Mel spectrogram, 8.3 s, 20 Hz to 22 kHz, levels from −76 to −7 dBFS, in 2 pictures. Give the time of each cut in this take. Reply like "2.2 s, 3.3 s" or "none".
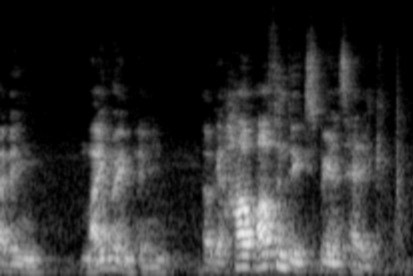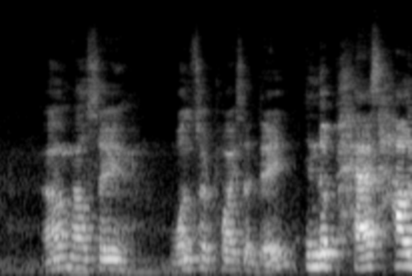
1.8 s, 7.1 s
